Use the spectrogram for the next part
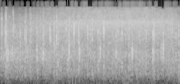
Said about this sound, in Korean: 우리 어르신들을 위해서 박수 한번 부탁드리겠습니다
